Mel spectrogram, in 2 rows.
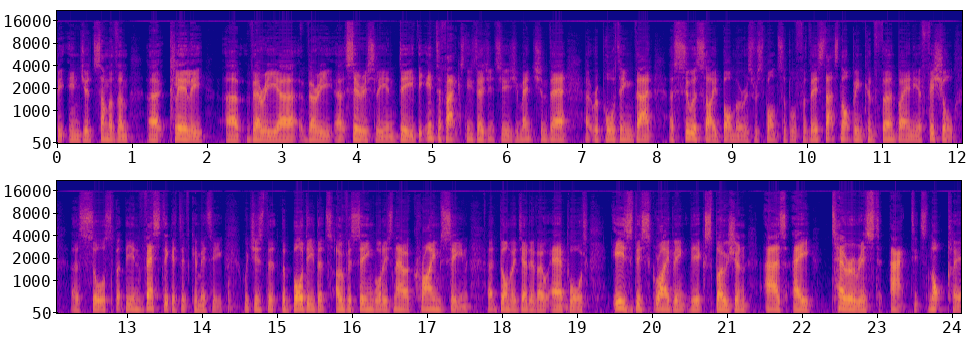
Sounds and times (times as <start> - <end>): Speech: 0.0 - 24.1.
